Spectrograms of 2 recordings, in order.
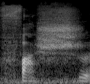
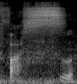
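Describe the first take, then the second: First: The second syllable begins with an sh sound. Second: The second syllable begins with an s sound. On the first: "to make a vowel, is fa shi" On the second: "some accents in China, some people would say fa si. They wouldn't pronounce the sh"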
